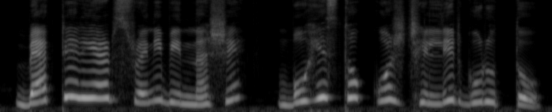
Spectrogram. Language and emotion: Bengali, neutral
